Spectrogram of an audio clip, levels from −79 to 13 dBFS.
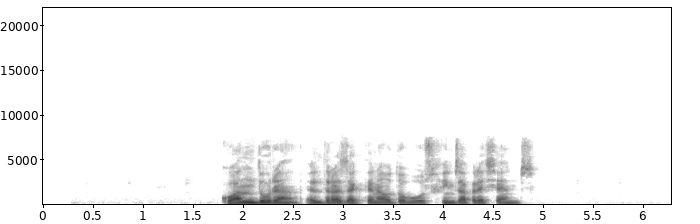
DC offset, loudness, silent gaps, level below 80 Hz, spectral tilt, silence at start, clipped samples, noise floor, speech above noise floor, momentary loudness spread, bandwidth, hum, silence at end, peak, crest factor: under 0.1%; -19 LUFS; none; -56 dBFS; -7.5 dB/octave; 1.8 s; under 0.1%; -73 dBFS; 55 dB; 11 LU; 7.6 kHz; none; 1.4 s; -2 dBFS; 18 dB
